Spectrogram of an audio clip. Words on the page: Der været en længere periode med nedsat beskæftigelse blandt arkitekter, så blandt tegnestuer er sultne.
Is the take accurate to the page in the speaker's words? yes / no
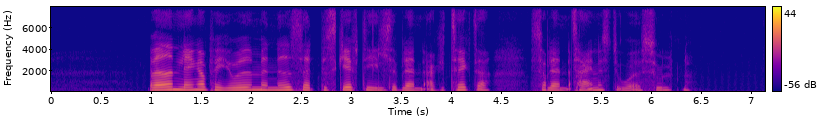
yes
